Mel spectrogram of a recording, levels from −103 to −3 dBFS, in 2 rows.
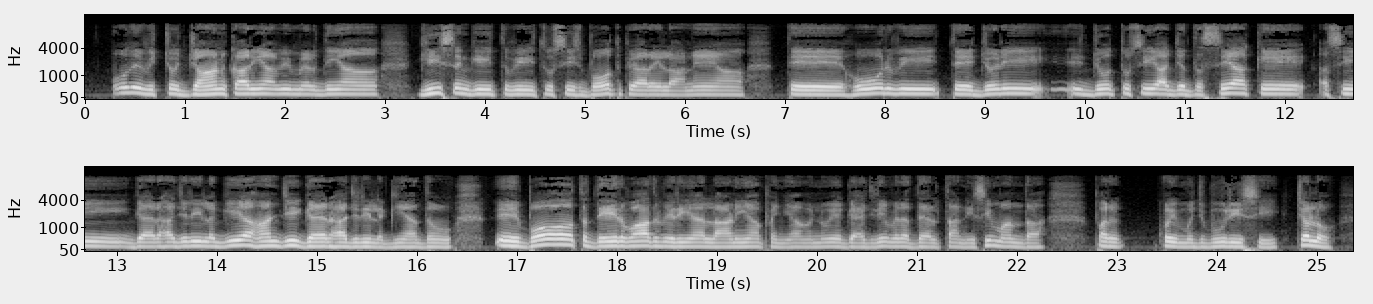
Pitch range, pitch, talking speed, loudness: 140-165 Hz, 150 Hz, 130 wpm, -22 LUFS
